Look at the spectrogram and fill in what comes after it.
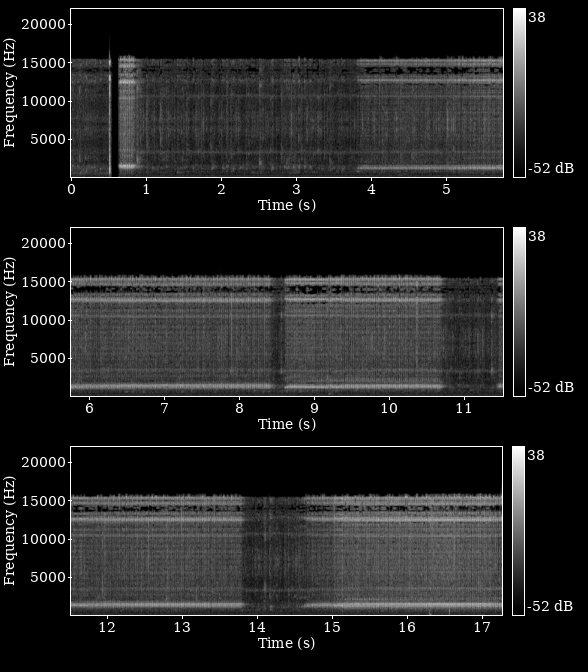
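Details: Frogs croaking in a small garden pond give long, steady, buzzing trills lasting several seconds each, with brief pauses between bouts.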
